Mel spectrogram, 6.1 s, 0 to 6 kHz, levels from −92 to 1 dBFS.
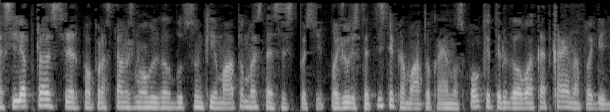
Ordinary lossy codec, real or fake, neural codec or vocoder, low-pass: MP3, 24 kbps; fake; codec, 24 kHz, 3 kbps, HILCodec; 5.4 kHz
